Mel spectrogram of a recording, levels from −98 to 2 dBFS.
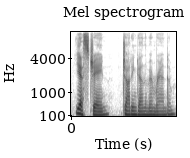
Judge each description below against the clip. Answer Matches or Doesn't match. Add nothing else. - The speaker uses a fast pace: Doesn't match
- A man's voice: Doesn't match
